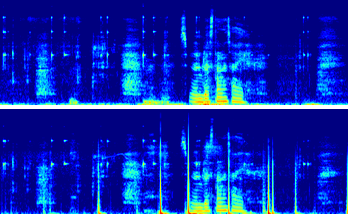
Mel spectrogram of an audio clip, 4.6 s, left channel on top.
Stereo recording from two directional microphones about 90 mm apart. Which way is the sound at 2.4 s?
20° left (ahead or behind).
